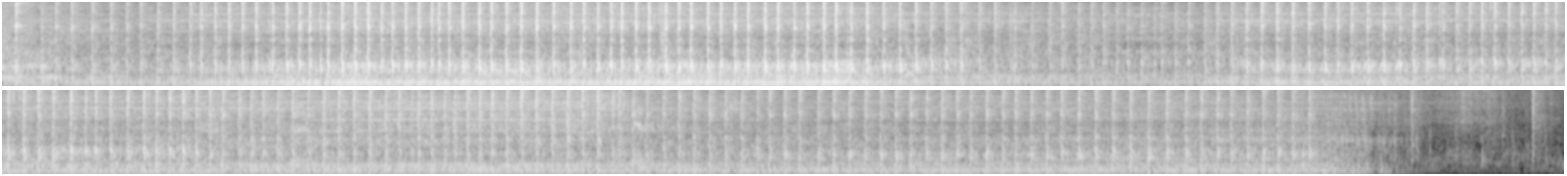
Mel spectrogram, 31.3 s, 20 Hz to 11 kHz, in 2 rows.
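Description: Yamaha V80's small single-cylinder two-stroke engine running, held at higher revs twice (from about two seconds in to nine, and again briefly around thirteen seconds) and idling in between and afterwards. It is switched off about a second before the end.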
